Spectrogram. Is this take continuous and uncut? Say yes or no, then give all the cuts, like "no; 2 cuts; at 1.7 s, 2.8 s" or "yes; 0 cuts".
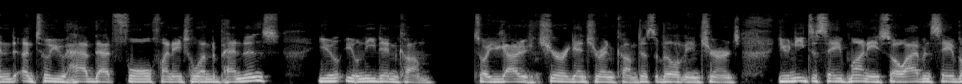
yes; 0 cuts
